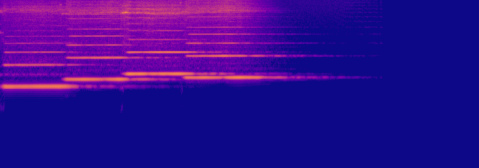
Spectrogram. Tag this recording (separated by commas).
Music, woodwind instrument, Musical instrument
